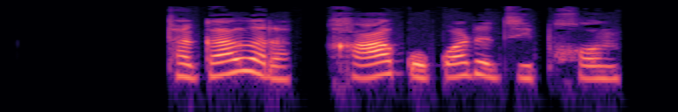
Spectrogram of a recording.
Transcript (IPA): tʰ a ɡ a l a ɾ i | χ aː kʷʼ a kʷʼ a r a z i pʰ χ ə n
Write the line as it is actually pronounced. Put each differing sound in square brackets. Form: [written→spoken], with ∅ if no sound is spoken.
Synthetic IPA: tʰ a ɡ a l a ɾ [i→a] | χ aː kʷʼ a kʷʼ a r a [z→d͡z] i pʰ χ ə n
